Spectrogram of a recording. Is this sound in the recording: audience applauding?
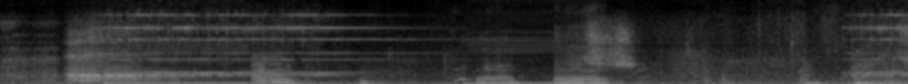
no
